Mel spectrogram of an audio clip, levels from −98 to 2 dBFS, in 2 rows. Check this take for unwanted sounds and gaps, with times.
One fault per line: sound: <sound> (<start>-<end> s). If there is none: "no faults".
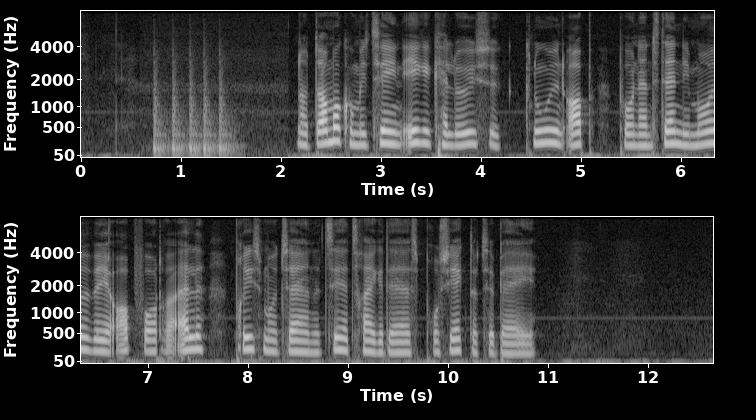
sound: thud (0.7-1.7 s)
